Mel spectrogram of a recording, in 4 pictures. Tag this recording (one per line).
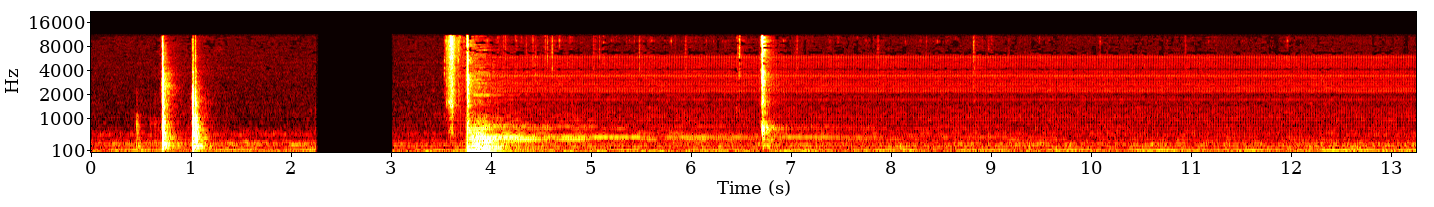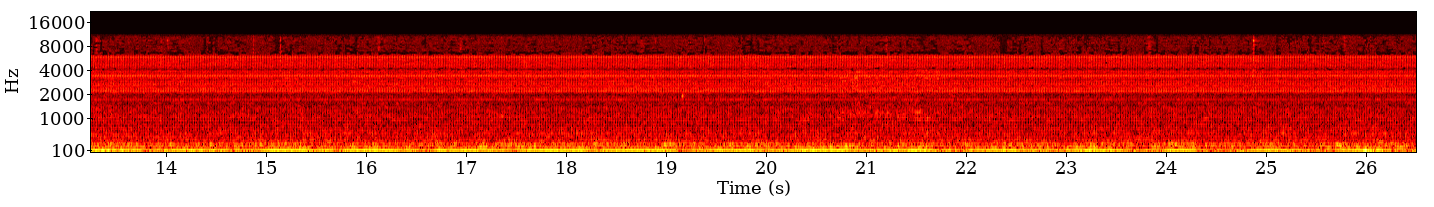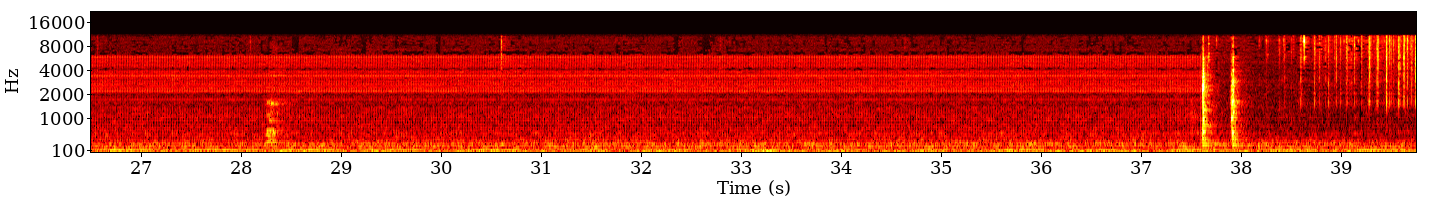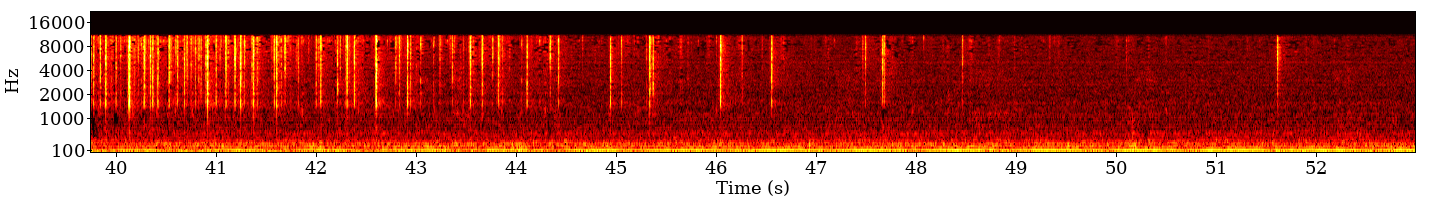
monitor
off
